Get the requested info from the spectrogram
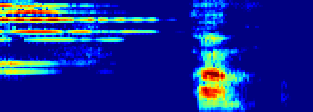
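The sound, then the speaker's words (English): The speaker's phone rings with a steady, bright electronic chime of layered high tones that fades after about a second, followed by a short burst of a voice. “Sorry about that. I should turn my phone off.”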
